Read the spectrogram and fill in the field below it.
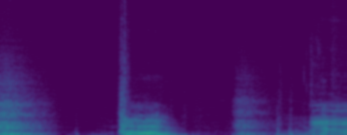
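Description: A cow in Minecraft lets out several drawn-out moos in quick succession, clear and close, with brief quiet gaps between calls.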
